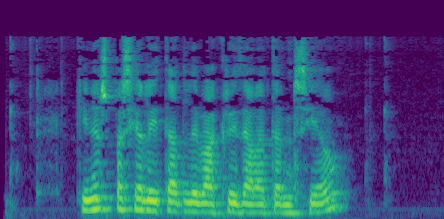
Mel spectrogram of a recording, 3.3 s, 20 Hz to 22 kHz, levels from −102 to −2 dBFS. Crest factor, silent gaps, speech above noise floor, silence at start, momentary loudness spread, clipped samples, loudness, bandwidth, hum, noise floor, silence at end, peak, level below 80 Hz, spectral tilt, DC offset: 18 dB; none; 41 dB; 0.6 s; 7 LU; under 0.1%; -23 LUFS; 11.5 kHz; none; -63 dBFS; 0.75 s; -8 dBFS; -64 dBFS; -4.5 dB/octave; under 0.1%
